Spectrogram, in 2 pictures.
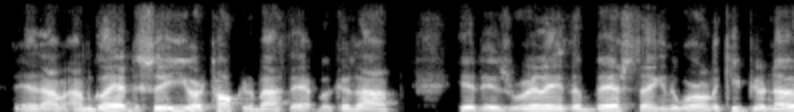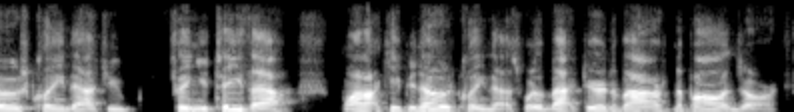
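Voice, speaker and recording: A bright, sharp tone with lively intonation at a fairly quick pace, over a quiet background. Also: man, fairly high pitch for a man. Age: 80s+. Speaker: retired physician, webinar attendee. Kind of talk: casual discussion in webinar Q&A. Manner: halting, repetitive.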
